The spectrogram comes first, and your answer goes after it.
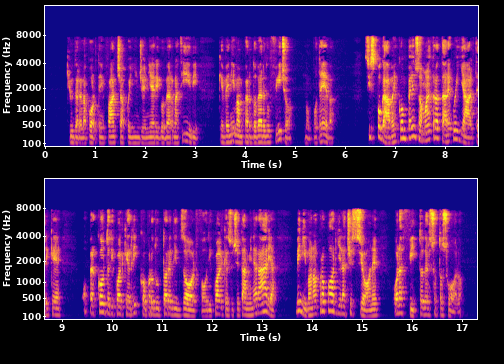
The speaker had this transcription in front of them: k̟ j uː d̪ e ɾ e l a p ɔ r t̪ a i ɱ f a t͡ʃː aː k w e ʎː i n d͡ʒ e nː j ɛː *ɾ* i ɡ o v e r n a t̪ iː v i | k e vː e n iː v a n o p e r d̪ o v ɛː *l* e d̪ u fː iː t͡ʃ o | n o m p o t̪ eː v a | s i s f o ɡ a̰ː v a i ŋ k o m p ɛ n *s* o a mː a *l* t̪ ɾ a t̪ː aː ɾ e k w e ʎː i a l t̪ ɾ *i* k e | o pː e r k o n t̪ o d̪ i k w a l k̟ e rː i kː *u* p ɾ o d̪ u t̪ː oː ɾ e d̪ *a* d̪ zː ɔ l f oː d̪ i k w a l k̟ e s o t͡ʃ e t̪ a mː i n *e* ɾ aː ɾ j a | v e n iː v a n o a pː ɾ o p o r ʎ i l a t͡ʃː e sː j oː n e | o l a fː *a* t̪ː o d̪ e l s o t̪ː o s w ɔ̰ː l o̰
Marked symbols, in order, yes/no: yes, no, yes, yes, yes, no, no, yes, no

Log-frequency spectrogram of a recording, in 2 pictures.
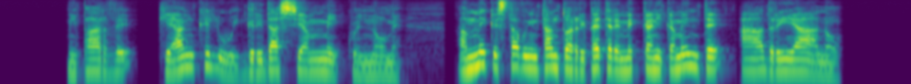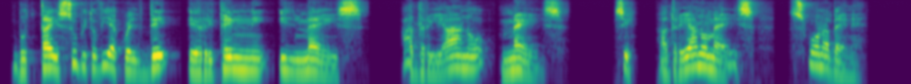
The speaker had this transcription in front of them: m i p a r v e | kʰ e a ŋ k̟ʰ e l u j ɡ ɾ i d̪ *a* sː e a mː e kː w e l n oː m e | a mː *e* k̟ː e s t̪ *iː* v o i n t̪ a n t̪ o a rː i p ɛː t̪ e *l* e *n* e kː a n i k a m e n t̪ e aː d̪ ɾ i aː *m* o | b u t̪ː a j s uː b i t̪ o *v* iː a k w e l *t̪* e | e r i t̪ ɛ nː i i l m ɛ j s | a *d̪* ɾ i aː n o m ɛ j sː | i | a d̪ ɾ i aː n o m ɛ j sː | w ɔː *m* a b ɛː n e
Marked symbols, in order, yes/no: yes, yes, no, no, no, no, yes, no, yes, no

